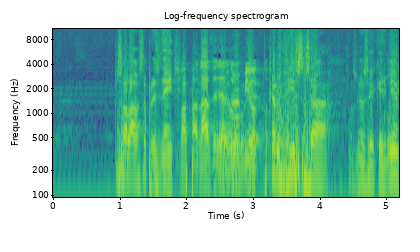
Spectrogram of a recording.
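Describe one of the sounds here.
A man speaks up through a microphone.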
